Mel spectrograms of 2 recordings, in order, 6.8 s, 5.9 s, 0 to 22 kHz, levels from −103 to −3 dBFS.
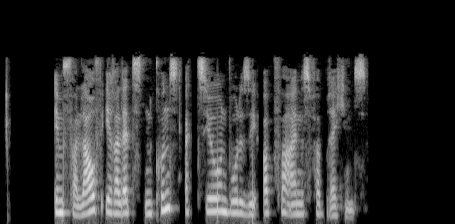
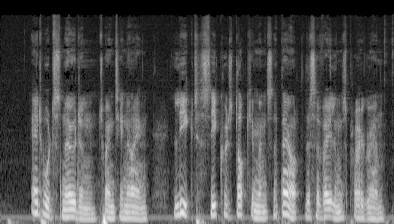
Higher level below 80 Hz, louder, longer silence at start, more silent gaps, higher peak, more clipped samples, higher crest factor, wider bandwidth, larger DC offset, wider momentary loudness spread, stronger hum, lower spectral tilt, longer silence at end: second, -66 dBFS vs -32 dBFS; second, -25 LUFS vs -22 LUFS; about the same, 0.1 s vs 0.1 s; first, 0.16-0.80 s, 2.88-2.95 s vs none; about the same, -6 dBFS vs -4 dBFS; neither; about the same, 20 dB vs 16 dB; second, 8.4 kHz vs 16.5 kHz; neither; about the same, 8 LU vs 7 LU; neither; second, -3 dB/octave vs -6 dB/octave; first, 1.35 s vs 0.1 s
